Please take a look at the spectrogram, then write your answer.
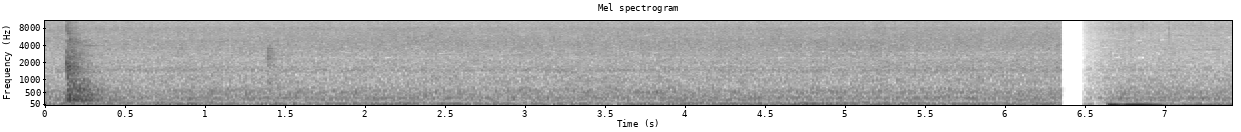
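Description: Onion and spice masala for chicken bhuna sizzles steadily in a pan, a constant soft frying hiss with a brief clatter at the start and a short break near the end.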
